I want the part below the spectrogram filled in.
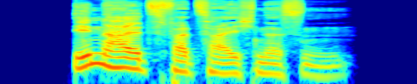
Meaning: dative plural of Inhaltsverzeichnis
- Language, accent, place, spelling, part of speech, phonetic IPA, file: German, Germany, Berlin, Inhaltsverzeichnissen, noun, [ˈɪnhalt͡sfɛɐ̯ˌt͡saɪ̯çnɪsn̩], De-Inhaltsverzeichnissen.ogg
